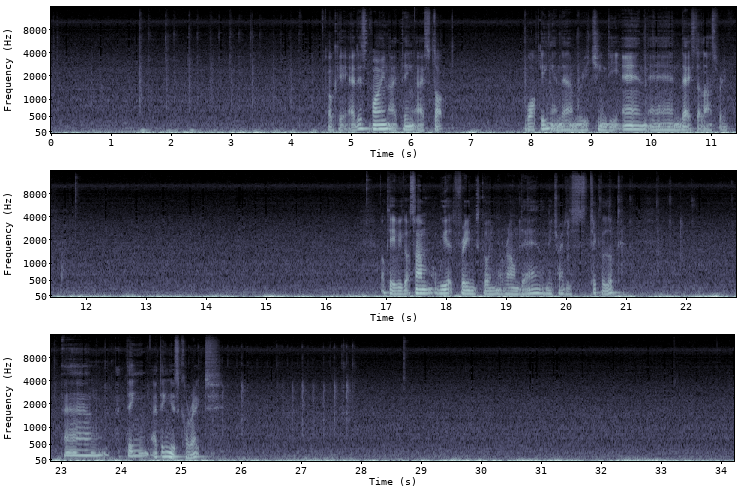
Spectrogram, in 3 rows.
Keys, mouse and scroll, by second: 1.5 alt+Right, 1.9 alt+Right, 2.3 alt+Right, 2.6 alt+Right, 3.0 alt+Right, 9.9 alt+Right, 11.8-17.2 drag, 19.2-20.9 typing, 21.5 Right, 21.9 Left, 22.9 Right, 24.0 Left, 28.7-34.2 drag.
